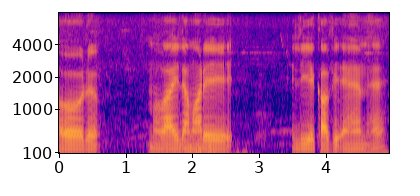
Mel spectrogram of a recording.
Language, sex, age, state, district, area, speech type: Urdu, male, 18-30, Bihar, Supaul, rural, spontaneous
